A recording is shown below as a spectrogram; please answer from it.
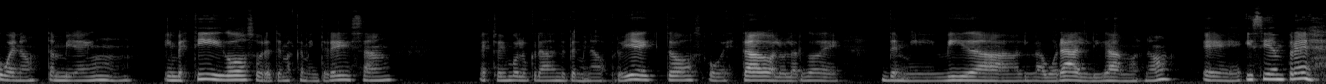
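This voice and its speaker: Cuban woman professor answering thoughtfully. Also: on the low side. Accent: Cuban Spanish. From Cuba. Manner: thoughtful, many fillers, laughs easily. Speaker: linguistics professor and researcher. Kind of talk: casual interview answers.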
